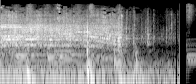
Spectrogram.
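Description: Background music with a steady beat, over the rushing whir of a zip-line trolley running along its steel cable, which fades out as the ride slows near the end.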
